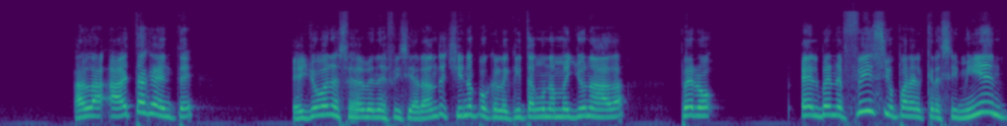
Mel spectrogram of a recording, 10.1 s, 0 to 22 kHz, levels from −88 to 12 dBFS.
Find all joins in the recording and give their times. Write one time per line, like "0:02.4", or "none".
none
